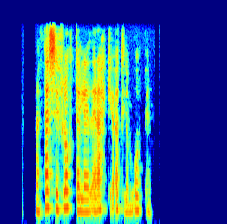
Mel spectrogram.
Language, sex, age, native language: Icelandic, female, 30-39, Icelandic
